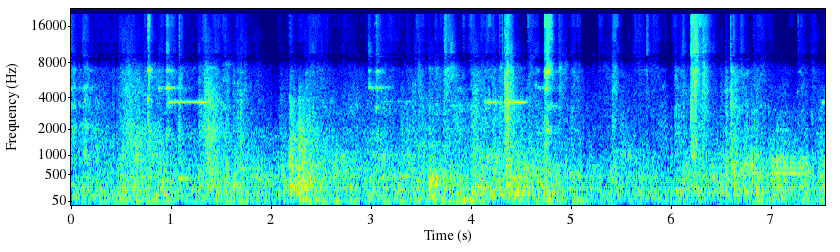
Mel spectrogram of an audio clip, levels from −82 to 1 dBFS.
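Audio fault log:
Throughout, Opus compression: the whole clip has a grainy, roughened texture, with tonal parts going noisy and a hoarse, muffled edge down low, and the damage is plainly audible. Content still reaches about 20.2 kHz, so the band isn't squeezed. That mix fits Opus in hybrid mode at a low rate around 16 kbps, the likely cause. Starved bands get filled with noise instead of left empty, so it roughens rather than swirls.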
